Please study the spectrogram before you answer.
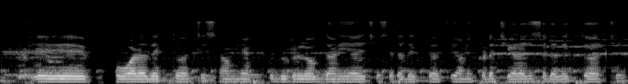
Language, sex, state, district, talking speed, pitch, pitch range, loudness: Bengali, male, West Bengal, Jhargram, 190 wpm, 130 Hz, 125-130 Hz, -22 LUFS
